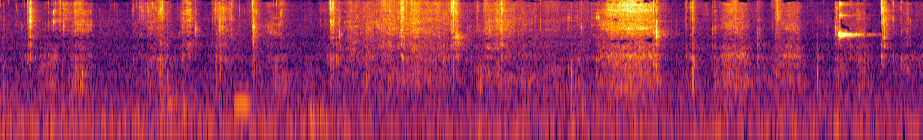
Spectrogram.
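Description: Close-up eating sounds: chewing with many small wet clicks, and two longer airy noises about four and six seconds in. A brief sharp ringing tone about eight seconds in is the loudest moment.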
